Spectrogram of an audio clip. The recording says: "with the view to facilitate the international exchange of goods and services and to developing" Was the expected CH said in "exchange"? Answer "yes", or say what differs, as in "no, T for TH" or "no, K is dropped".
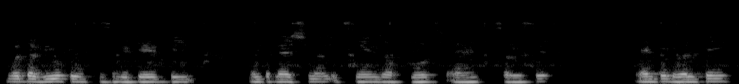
yes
